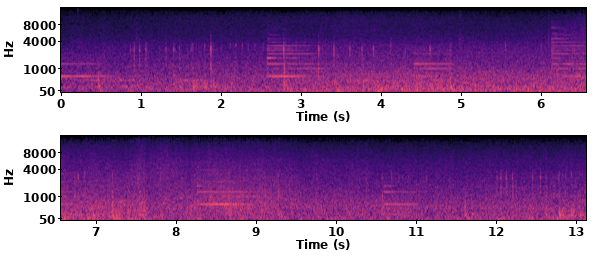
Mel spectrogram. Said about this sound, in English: That bell means that the Argosy has pulled into port, and it comes bearing mail for us.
